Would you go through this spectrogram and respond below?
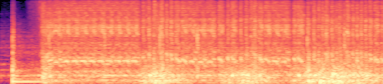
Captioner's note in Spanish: ronroneo del motor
